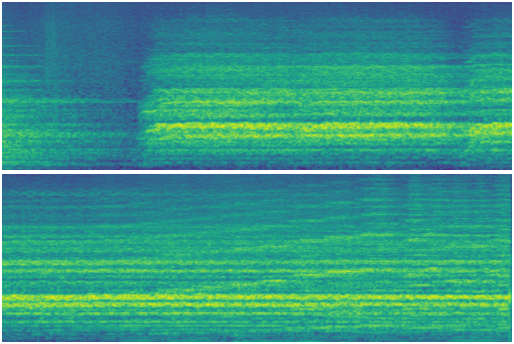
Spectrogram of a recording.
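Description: Orchestral easy-listening music with a choir: one piece fades out over the first second or so and the next begins about a second and a half in, with long held notes.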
